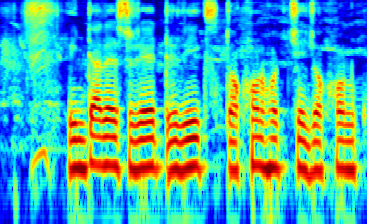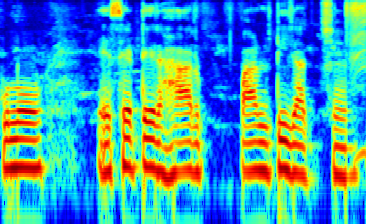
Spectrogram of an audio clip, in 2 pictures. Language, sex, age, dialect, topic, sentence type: Bengali, male, 18-24, Western, banking, statement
